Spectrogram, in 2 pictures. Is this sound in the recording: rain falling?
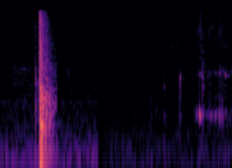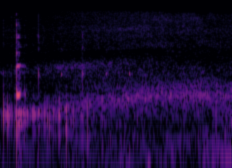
no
